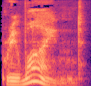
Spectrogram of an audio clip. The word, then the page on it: rewind: British English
